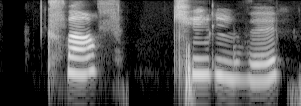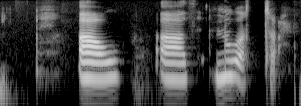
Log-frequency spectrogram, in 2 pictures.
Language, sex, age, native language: Icelandic, female, 8, Icelandic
